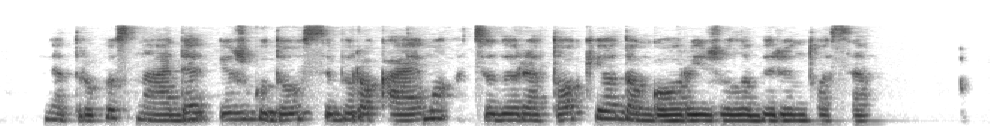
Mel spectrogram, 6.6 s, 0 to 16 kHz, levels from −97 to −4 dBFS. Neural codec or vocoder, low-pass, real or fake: none; 7.2 kHz; real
